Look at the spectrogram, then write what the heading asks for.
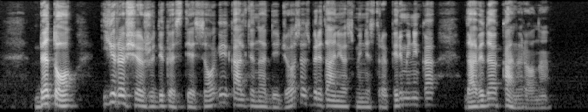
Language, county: Lithuanian, Klaipėda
